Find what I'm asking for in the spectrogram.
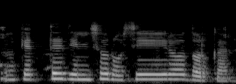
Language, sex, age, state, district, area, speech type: Odia, female, 60+, Odisha, Balasore, rural, spontaneous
